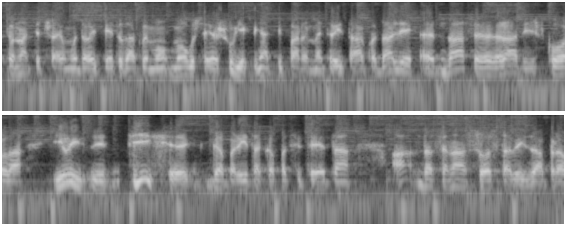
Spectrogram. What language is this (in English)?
Croatian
